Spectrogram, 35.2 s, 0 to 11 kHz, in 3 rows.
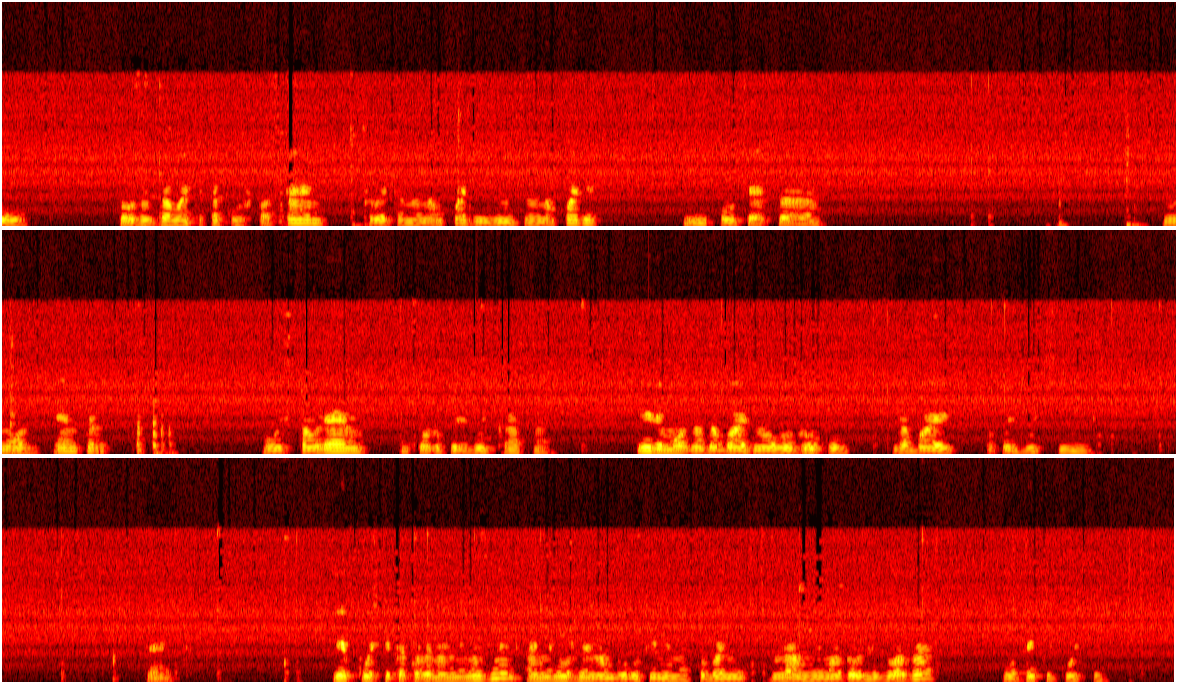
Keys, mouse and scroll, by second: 1.4 click, 3.4 KP_3, 4.4 KP_1, 9.6-12.9 drag, 15.7 click, 16.5-17.5 middle drag, 18.9 click, 20.5-21.7 drag, 22.5 click, 23.2-24.0 middle drag, 25.2 middle click, 26.2-27.0 drag, 27.6-28.5 drag, 28.5-28.9 middle drag, 30.9-31.9 shift+drag, 32.6-34.4 shift+drag, 34.6-35.2 shift+drag.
